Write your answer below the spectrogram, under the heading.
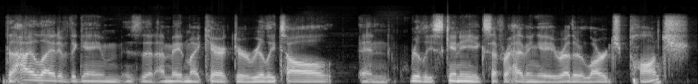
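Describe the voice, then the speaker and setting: A man's voice: low-pitched, little pitch movement, normal speed, a bit bright, muffled recording. A man co-hosting a podcast, chatting casually in a hesitant, offhand, dryly self-deprecating way. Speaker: podcast co-host. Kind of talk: casual chat.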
